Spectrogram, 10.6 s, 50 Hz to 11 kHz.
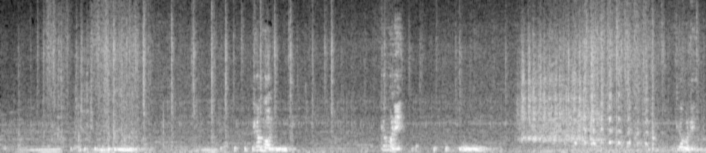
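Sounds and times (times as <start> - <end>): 
pigeons cooing with low throaty burrs: 0.0 - 10.5
brighter fluttering, chirpy bird noise: 0.5 - 5.3, 7.8 - 10.5
speech: 3.8 - 4.4.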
